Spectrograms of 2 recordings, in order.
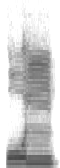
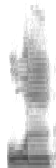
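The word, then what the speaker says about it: قل: Jadi qul tidak dipantulkan, kemudian qafnya dijaharkan ya, tidak ada alhamesnya, bukan kaf. Qul a'udzu Qul a'udzu. Nah, ya lunak saja ya, tidak ada yang siddahnya ini dengan lamnya.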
